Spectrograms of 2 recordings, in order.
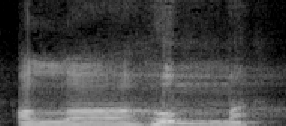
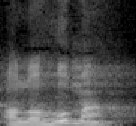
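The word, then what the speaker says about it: اللَّهُمَّ: situ ada mimnya Allahumma Gimana cara baca anyya Allahumma bukan Allahuma allahum dia mesti ditasdidkan Allahumma ya dan dia harus men idgham ya ada rahasia di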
